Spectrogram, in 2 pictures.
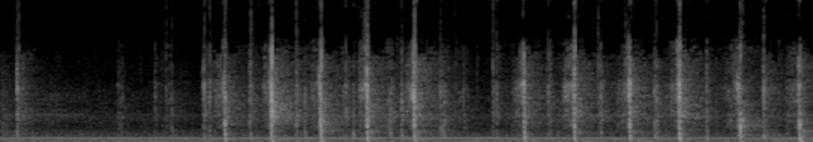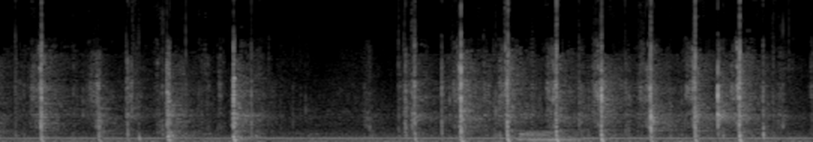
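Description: Playing cards handled and shuffled up close, a steady run of crisp flicks and snaps at an even pace over a faint constant hum.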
